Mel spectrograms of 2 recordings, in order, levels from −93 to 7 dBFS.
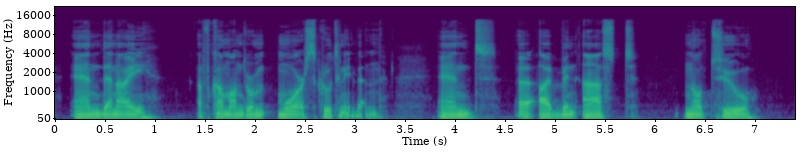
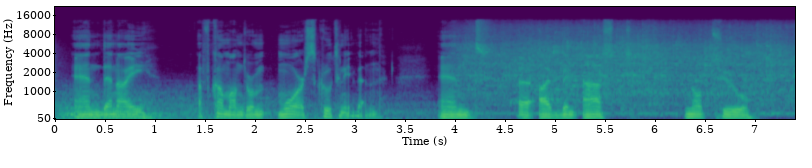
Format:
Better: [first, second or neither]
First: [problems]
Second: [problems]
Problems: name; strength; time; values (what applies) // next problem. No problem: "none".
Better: first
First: none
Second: rain or running water; loud; throughout; 7 dB below the speech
